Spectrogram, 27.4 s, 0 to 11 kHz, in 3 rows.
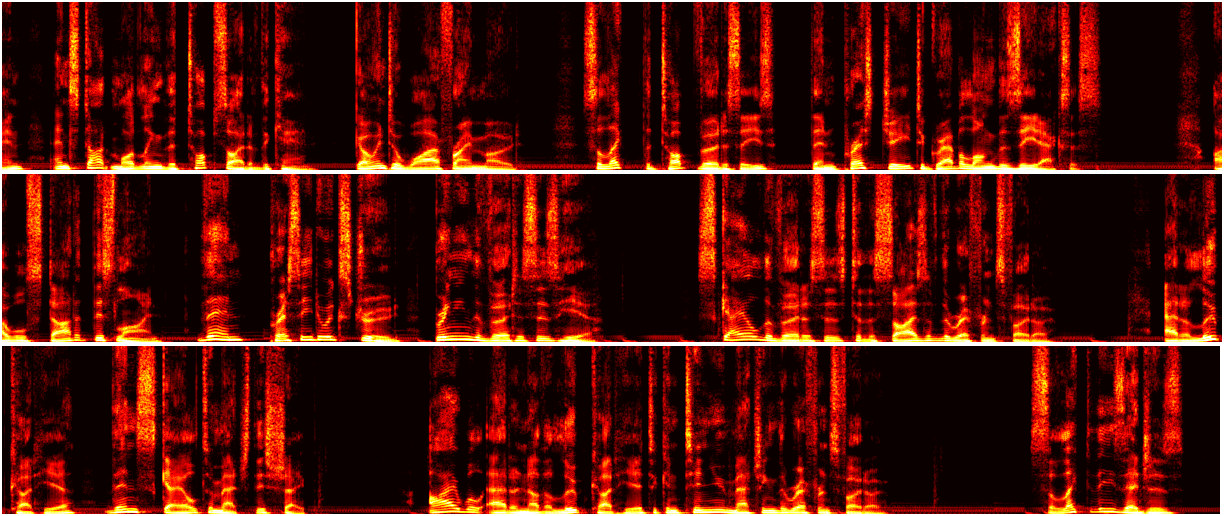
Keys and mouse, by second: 1.7-13.2 shift+middle drag, 3.6 1, 3.9 z, 5.0-15.8 drag, 5.0-13.2 right drag, 11.9 e, 13.7 s, 15.8-16.9 middle drag, 16.9 ctrl+r, 18.7 s, 20.5 ctrl+r, 22.2 s, 24.3-26.0 middle drag, 26.0 click, 26.1 shift+middle click, 26.6 alt+shift+click, 26.7-27.4 alt+shift+middle drag.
